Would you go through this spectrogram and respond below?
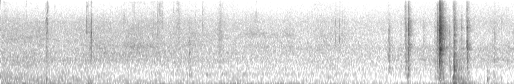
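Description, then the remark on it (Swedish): After a doorbell is rung at a house in a residential area south of the river in Skellefteå, Sweden, the front door opens near the end with a few sharp clicks and a clattering rattle, following several seconds of quiet outdoor ambience and scattered faint knocks. “Jag står i Skellefteå, söder om älven, på ett bostadsområde och ska ringa på en dörr”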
